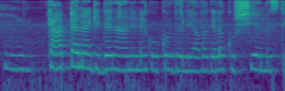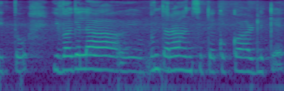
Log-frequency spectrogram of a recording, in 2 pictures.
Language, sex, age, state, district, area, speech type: Kannada, female, 30-45, Karnataka, Hassan, urban, spontaneous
